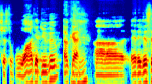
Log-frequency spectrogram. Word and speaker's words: Ouagadougou: I think this is a Ouagadougou.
